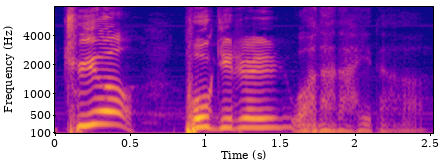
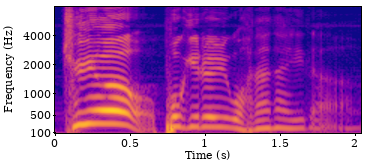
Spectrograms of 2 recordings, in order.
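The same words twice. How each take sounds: First: Loud plea. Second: Louder plea. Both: Pretend. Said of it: "바디메오가 뭐라고 대답해요?".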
